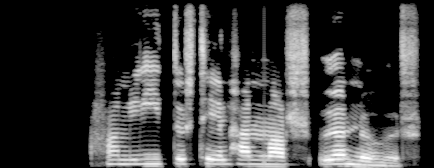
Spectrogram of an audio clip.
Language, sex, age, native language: Icelandic, male, 10, Icelandic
